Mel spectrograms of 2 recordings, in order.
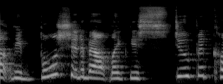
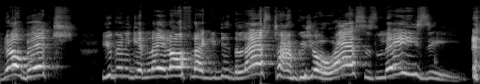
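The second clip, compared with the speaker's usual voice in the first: louder, higher blunt shout; blunt yell; 4 semitones higher, 11 dB louder than usual. Retold or imitated. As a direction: yell the hard truth at the caller. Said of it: "I'd be like".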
